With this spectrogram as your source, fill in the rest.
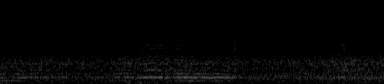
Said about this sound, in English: Bees are buzzing around like crazy.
